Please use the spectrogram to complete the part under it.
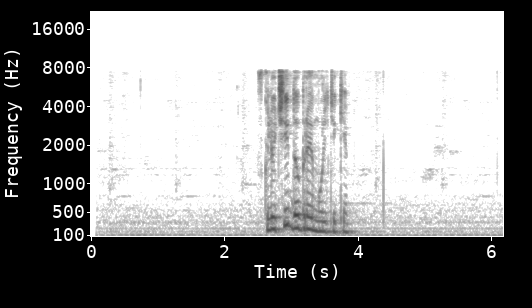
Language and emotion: Russian, neutral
